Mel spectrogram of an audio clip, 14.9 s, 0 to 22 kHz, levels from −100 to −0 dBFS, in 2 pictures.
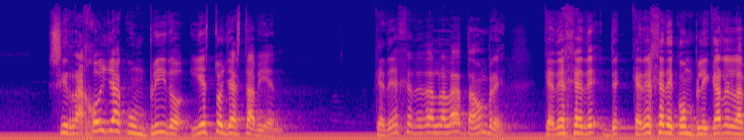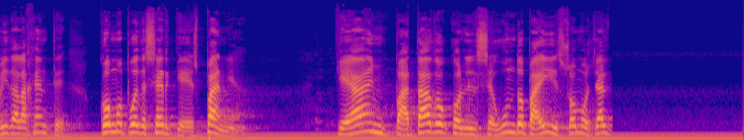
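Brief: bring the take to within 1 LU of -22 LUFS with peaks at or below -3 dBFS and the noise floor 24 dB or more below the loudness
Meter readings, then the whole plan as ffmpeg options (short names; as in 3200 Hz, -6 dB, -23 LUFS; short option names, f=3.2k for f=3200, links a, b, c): hum 60 Hz; harmonics up to 180 Hz; hum level -38 dBFS; loudness -28.0 LUFS; peak -9.5 dBFS; loudness target -22.0 LUFS
-> -af "bandreject=f=60:t=h:w=4,bandreject=f=120:t=h:w=4,bandreject=f=180:t=h:w=4"
-af "volume=6dB"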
